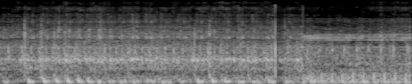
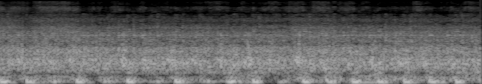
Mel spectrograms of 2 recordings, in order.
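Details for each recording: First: Hero Splendor Pro single-cylinder idling: quick even ticking rattle riding on the idle beat, seeming like a loose bolt or nut from an external part rather than the head; loose part rattle. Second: Hero Splendor Pro single-cylinder after tightening a loose outer cover that had made a "khatar khatar" rattle mistaken for a loose magneto or head bolt: steady, even idle putter of about four beats a second with no tapping; normal idle.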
